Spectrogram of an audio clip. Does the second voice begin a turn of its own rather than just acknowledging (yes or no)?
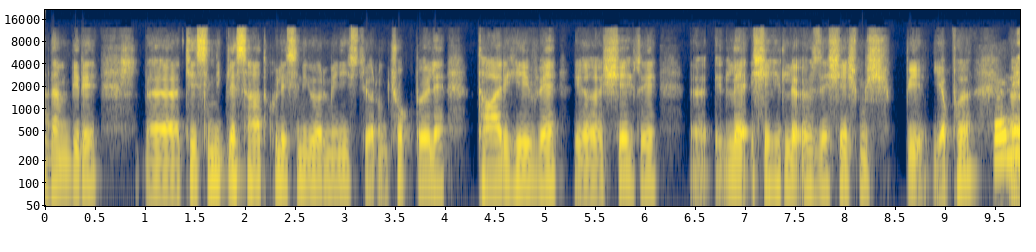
yes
